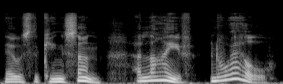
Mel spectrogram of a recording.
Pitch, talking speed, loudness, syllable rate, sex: 140 Hz, 170 wpm, -16 LUFS, 4.7 syllables/s, male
